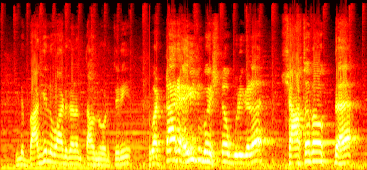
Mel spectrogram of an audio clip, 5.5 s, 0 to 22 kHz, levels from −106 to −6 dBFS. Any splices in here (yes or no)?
yes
